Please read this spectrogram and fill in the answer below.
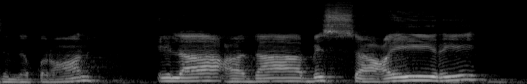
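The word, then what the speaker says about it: السعير: When you stop, last letter you do not pronounce the harkat on the last letter, ra with a kasra. Instead you pronounce this, don't write, they pronounce as a sukoon.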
